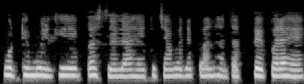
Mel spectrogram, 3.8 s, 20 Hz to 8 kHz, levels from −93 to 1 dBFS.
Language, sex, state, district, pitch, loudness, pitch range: Marathi, female, Karnataka, Belgaum, 220 Hz, -20 LUFS, 210-230 Hz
